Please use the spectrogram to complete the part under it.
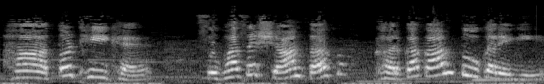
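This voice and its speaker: A woman's voice: high-pitched, big pitch swings, slow, a bit bright, soft background music, exaggerated voice, low-quality recording. A woman doing a cruel scolding stepmother. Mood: harsh scolding. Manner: harsh, scolding, threatening. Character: cruel bossy stepmother, middle-aged woman.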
